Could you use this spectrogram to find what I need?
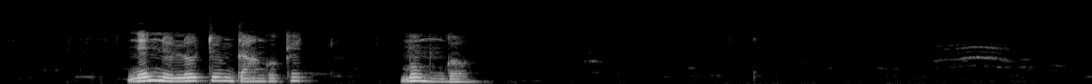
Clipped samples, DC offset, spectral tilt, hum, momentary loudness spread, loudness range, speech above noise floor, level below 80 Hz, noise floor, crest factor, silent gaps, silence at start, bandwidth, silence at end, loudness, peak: under 0.1%; under 0.1%; -8.5 dB/octave; none; 26 LU; 9 LU; 51 dB; -64 dBFS; -71 dBFS; 24 dB; none; 1.3 s; 6.4 kHz; 6.15 s; -21 LUFS; -2 dBFS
